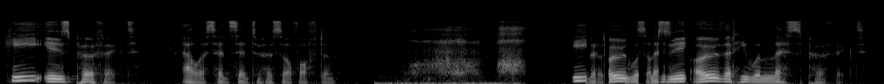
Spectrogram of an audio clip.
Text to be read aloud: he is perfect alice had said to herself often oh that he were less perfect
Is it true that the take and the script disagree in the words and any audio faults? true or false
true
